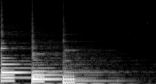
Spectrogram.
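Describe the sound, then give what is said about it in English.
Three bright chime notes struck in quick, even succession, their ringing tones blending and slowly fading into a long decay. No voices are present. “I'm going to do the chimes again.”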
